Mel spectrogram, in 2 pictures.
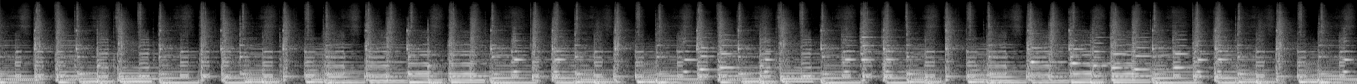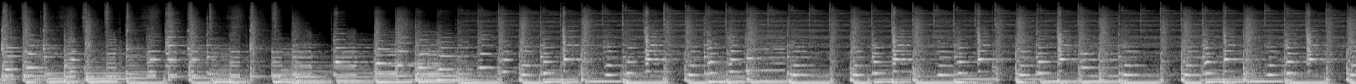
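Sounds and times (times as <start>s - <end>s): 
looping background music: 0.0s - 27.1s.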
